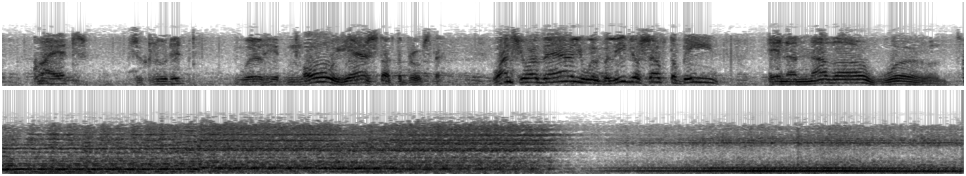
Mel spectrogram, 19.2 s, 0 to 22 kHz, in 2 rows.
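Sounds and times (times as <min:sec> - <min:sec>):
speech: 0:00.5 - 0:10.2
car engine slowing down on a road up a valley: 0:09.7 - 0:19.2.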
